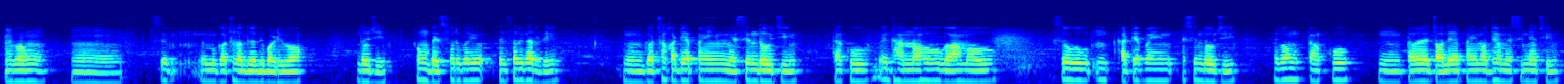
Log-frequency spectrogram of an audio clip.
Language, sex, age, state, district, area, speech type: Odia, male, 18-30, Odisha, Kendujhar, urban, spontaneous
